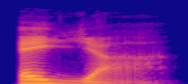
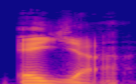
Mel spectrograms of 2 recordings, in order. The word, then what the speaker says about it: ella: is common in Spanish two L's next to each other make a y sound so what we've learned here is that the word for he is L and she is Aya and you'll notice that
